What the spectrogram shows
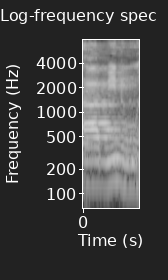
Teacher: آ مد بدل ہے، میم کے نیچے یہاں پہ زیر ہے، نو واو مدہ ہے، 2 حرکات لمبا کریں گے۔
